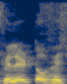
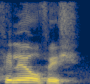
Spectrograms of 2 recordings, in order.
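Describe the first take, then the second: First: The word is said with a 't' sound. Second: The word is said without a 't' sound. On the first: The speaker calls it wrong. "डेढ़ दो साल तक उसको फिलेटो fish बोला है" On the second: The speaker calls it right. "फिश फिले में टी silent होता है"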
